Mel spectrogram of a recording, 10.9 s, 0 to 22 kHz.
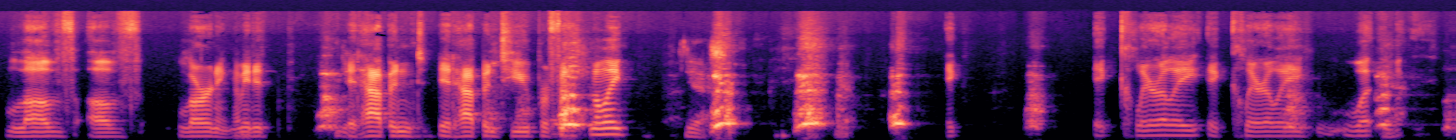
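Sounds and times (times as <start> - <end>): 
speech: 0.1 - 6.5, 8.2 - 10.7
dogs yelping: 2.4 - 2.6, 4.2 - 4.6, 5.3 - 6.9, 7.7 - 8.0, 9.7 - 10.9
dogs barking: 2.4 - 2.7, 3.7 - 4.6, 5.3 - 6.9, 7.7 - 8.0, 9.6 - 10.9.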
